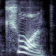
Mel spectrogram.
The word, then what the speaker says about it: Qwen: 소식 중 하나가 알리바바의 q1 예 q1이라고 읽더라고요 qwen 예 알리바바 q1 2.5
